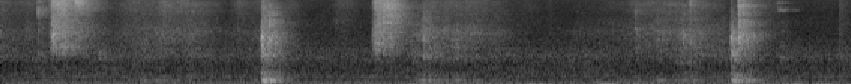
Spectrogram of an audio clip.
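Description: Wooden and metal dresser drawers slide into the frame during home furniture assembly, giving three separate soft sliding thumps spaced a few seconds apart, close by in a quiet room.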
